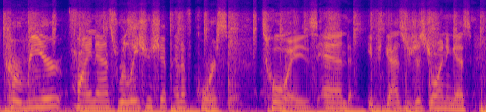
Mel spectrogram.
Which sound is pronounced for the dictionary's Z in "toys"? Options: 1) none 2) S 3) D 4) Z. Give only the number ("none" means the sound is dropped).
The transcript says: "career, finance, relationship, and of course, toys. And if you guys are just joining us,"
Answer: 4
